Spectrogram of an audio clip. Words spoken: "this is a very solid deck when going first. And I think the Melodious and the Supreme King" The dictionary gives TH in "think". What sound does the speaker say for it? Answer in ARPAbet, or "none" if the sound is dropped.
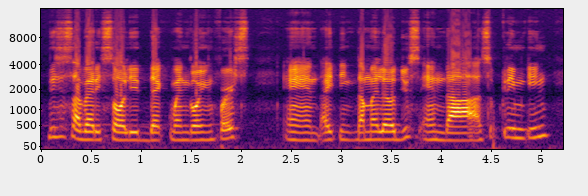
T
